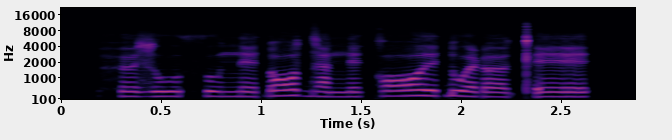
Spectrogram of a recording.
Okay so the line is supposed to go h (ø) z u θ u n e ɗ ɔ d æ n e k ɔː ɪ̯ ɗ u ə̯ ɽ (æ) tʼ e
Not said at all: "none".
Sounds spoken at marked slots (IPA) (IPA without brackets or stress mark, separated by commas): ø, œ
